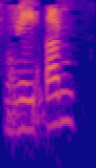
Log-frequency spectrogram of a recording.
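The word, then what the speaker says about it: Raeburn: Yes, it was Rayburn.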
